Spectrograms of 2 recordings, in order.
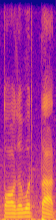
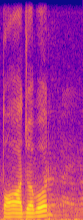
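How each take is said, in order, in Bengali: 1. স্বরটি হালকা ও পাতলা শোনাচ্ছে। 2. স্বরটি ভারী ও মোটা শোনাচ্ছে।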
